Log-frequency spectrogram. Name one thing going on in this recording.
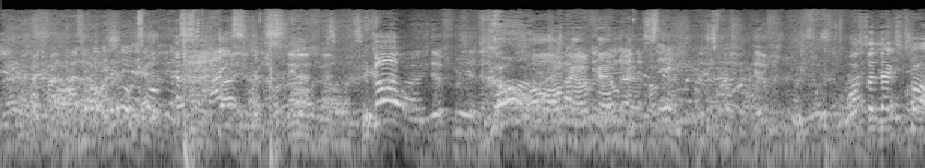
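Several young men talk loudly and excitedly over one another.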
